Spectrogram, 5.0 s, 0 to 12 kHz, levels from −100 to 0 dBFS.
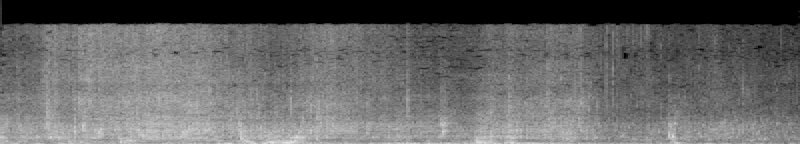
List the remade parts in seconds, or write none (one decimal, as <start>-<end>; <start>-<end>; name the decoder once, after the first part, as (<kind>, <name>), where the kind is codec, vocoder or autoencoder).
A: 0.0-1.3 (codec, SNAC); 2.0-3.4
